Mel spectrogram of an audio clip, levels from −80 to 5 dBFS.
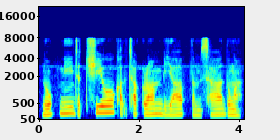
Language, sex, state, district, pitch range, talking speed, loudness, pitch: Garo, male, Meghalaya, West Garo Hills, 145-170 Hz, 85 wpm, -20 LUFS, 150 Hz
